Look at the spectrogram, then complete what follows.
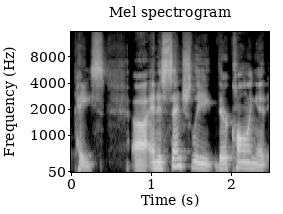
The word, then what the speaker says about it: PAYCE: But Ramco has launched what they call PACE, PACE, or PAYCE is how it's spelled, PACE.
